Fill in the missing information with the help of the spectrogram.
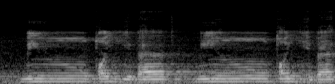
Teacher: فبعيد مخرج الطاء عن مخرج النون, فمرتبة الإخفاء شو بتصير؟ مرتبة الإخفاء بتصير أعلى, الغنة أظهر. · مخرج الطاء بعيد من مخرج النون, طاء طاء داخل نون, في النون يرتفع مقدم اللسان إلى الحنك الأعلى, مقدم الثنايا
